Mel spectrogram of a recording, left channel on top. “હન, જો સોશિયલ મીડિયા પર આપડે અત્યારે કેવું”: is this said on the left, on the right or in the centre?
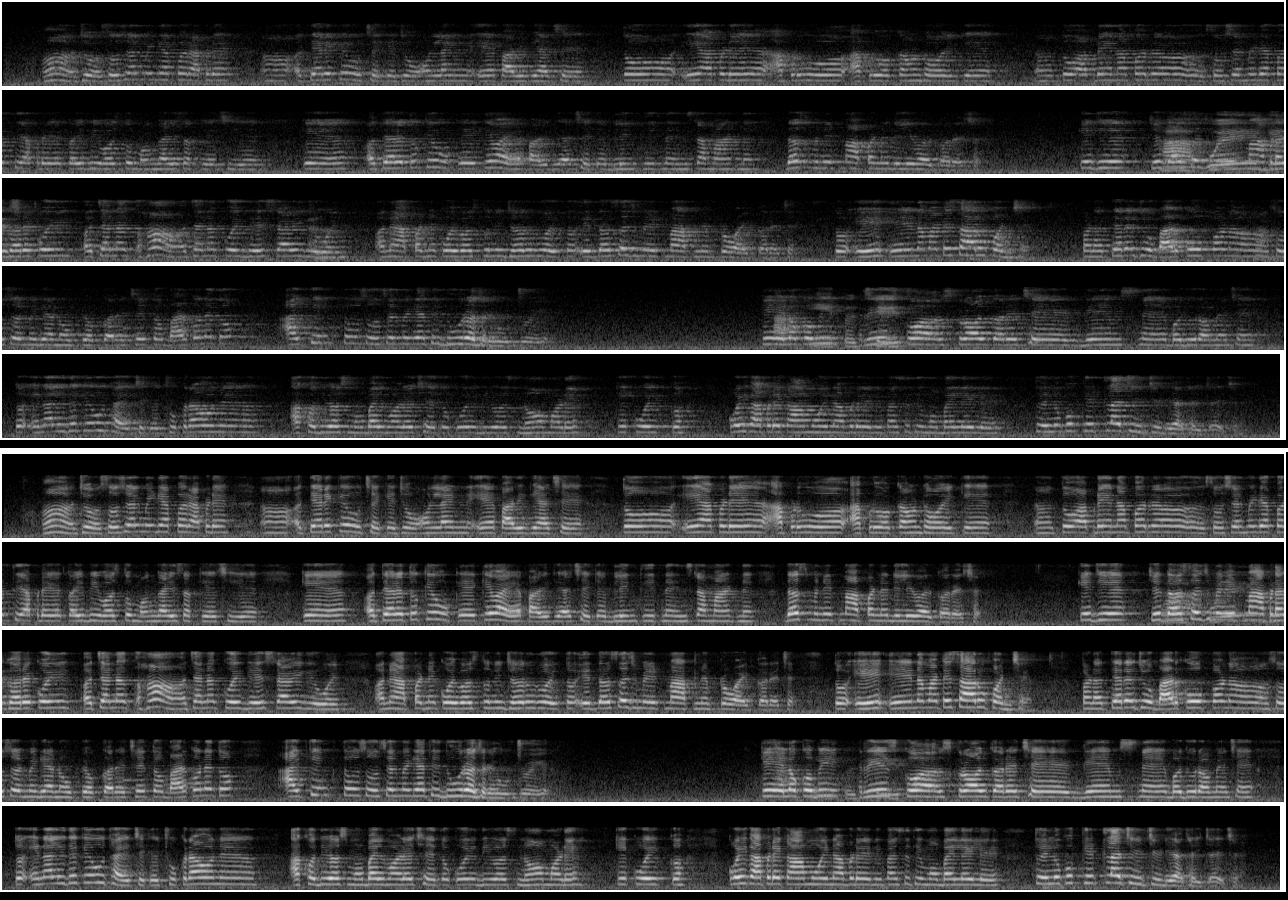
Right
